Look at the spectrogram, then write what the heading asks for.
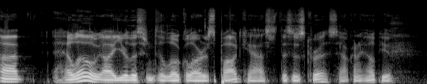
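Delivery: telephone answering voice. Answering a phone call for the Local Artist Podcast, telephone voice. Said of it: "could you do that telephone voice thing".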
